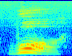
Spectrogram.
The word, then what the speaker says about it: war: English Country Cottage fingers crossed number three war war not a very nice word I'm sure you'll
